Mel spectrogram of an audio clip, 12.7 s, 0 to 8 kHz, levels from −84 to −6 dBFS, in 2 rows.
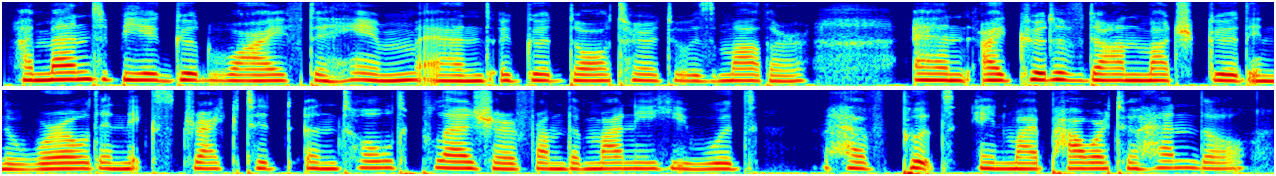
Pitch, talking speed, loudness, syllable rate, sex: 210 Hz, 200 wpm, -18 LUFS, 4.6 syllables/s, female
